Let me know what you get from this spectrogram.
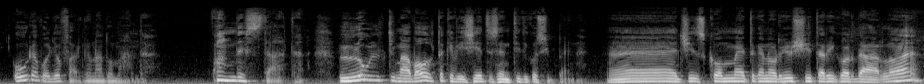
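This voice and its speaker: A man's voice: medium pitch, warm tone. A male actor playing a manic motivational guru in a theatrical monologue, preaching with bombastic, evangelical emphasis. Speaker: stage actor.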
